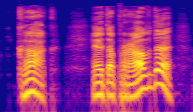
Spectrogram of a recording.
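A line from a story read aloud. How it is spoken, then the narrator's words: Exclaiming. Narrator (Russian): воскликнул Коконас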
